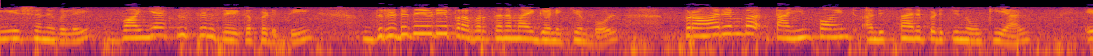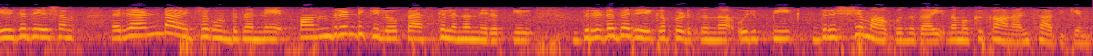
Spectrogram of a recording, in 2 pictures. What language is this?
Malayalam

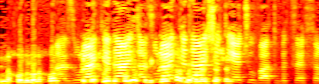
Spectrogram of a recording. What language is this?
Hebrew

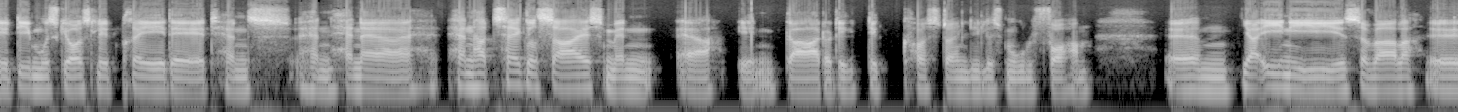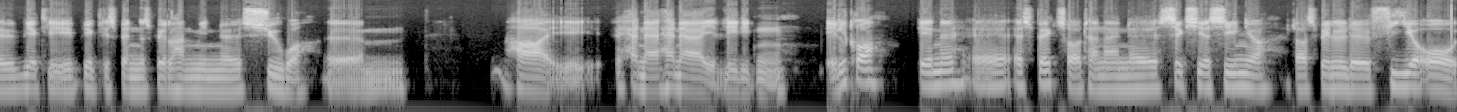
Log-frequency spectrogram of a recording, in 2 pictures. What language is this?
Danish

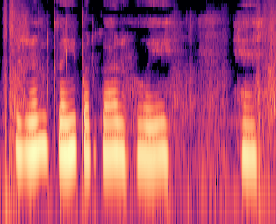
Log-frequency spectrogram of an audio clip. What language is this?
Magahi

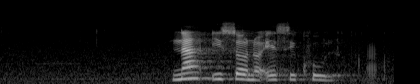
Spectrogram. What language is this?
Xhosa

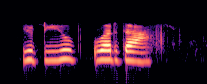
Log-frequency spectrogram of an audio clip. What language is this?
Marathi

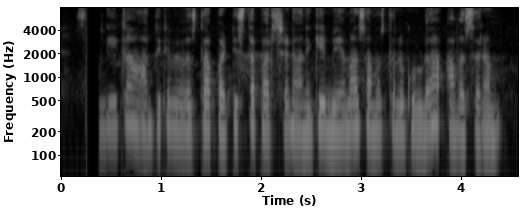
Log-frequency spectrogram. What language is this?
Telugu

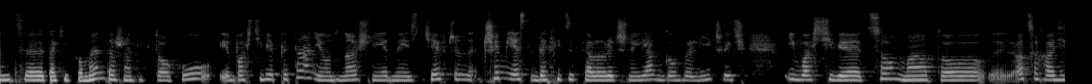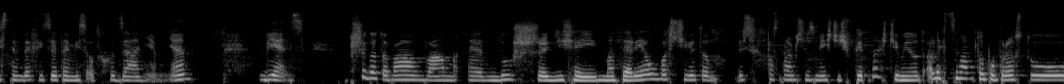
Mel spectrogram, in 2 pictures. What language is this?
Polish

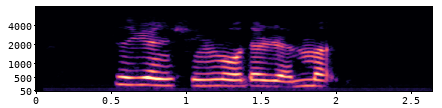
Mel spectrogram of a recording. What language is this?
Chinese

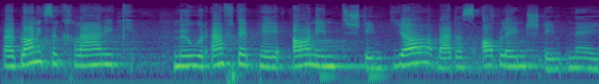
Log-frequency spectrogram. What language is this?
Swiss German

